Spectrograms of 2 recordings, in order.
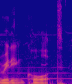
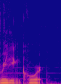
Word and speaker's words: Radiant Court: I don't know why I'm adding that accent on the end. Like it's No one says Radiant Court. It's just Radiant Court.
